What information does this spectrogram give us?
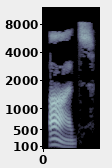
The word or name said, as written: odds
